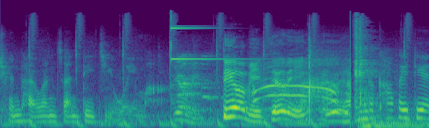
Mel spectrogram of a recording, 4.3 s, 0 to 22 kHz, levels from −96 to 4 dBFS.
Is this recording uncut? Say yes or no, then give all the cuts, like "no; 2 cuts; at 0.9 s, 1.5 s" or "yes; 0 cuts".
no; 2 cuts; at 1.7 s, 3.5 s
